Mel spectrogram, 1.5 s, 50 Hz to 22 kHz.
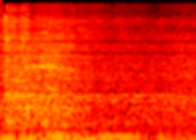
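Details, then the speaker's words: Old 379 10-wheel dump truck with a 13-speed, formerly an over-the-road truck, fitted with 8–10 inch pipes: the big diesel fires right up on the start button into a deep, steady rumble. Normal diesel start. "Fired right up. Yeah, I could get behind dump trucking and something like this."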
